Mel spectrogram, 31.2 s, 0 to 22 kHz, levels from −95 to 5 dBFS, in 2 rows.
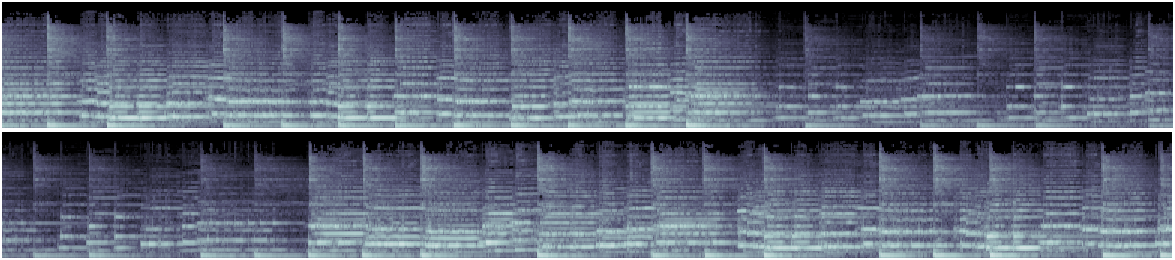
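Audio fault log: No technical faults can be heard anywhere in the audio, and the signal stays steady and intact throughout.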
